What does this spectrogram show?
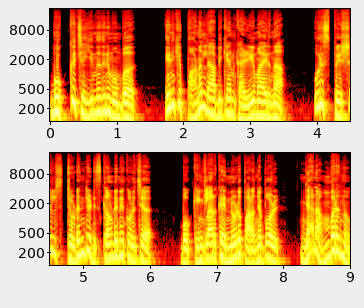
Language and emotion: Malayalam, surprised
